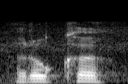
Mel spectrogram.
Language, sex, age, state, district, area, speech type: Punjabi, male, 30-45, Punjab, Pathankot, urban, read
